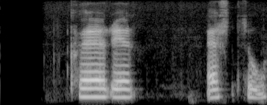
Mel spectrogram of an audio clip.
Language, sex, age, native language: Icelandic, male, 9, Icelandic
